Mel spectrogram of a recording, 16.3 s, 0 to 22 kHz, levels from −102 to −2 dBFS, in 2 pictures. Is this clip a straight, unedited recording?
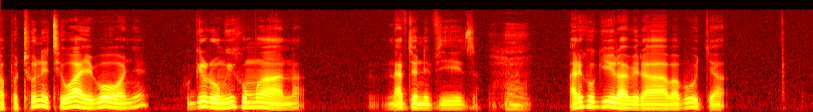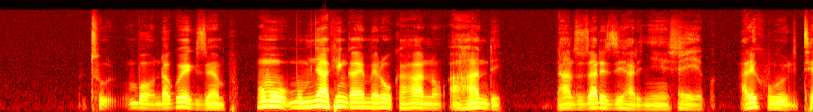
yes; 0 cuts

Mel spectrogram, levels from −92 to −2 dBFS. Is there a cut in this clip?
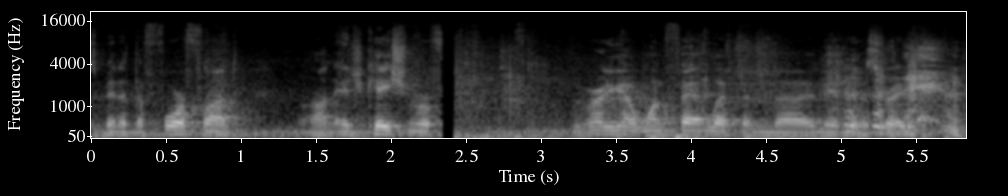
no; 0 cuts

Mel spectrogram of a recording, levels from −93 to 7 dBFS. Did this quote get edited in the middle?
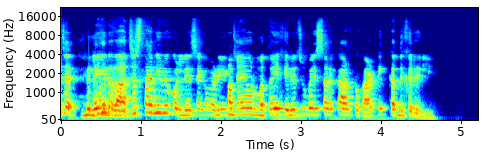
yes; 1 cut; at 2.2 s

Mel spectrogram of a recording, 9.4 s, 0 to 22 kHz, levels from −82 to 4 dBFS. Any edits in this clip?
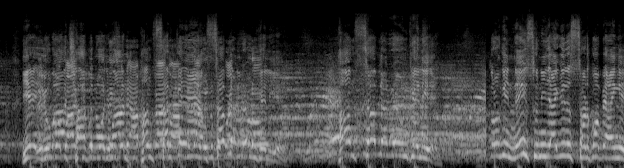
yes; 1 cut; at 7.3 s

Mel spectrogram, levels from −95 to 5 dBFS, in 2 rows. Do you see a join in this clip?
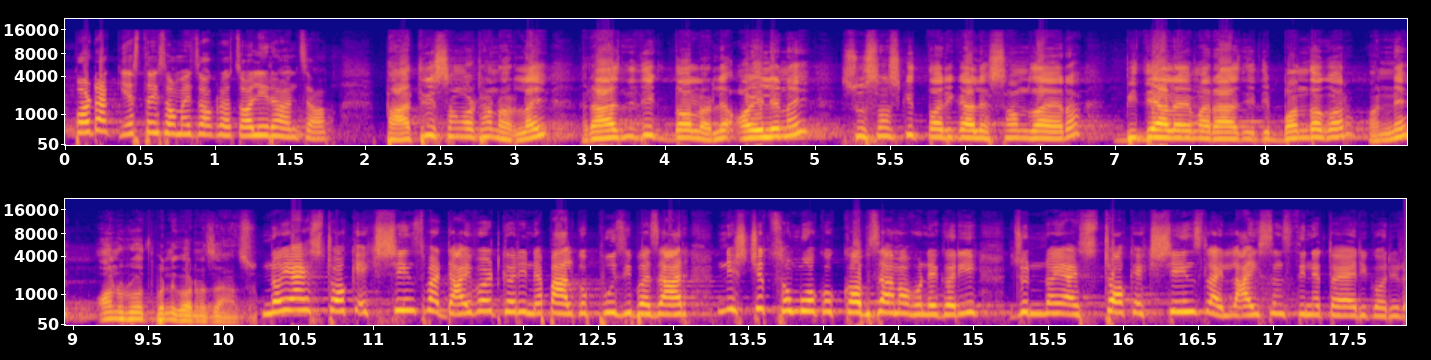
yes; 2 cuts; at 1.9 s, 10.1 s

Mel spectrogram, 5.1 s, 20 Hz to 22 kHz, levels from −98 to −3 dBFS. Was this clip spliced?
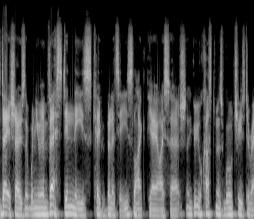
no; 0 cuts

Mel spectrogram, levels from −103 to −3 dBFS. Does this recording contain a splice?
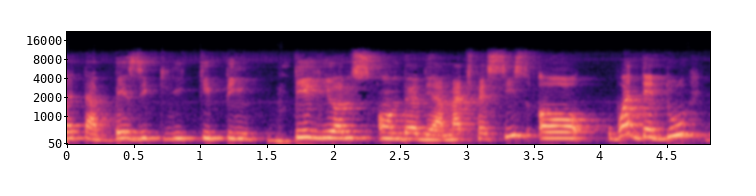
no; 0 cuts

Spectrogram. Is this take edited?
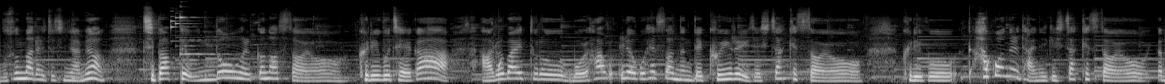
yes; 1 cut; at 3.4 s

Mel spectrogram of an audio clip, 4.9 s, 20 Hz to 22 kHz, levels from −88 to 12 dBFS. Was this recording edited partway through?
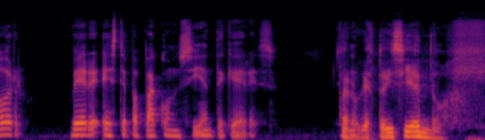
no; 0 cuts

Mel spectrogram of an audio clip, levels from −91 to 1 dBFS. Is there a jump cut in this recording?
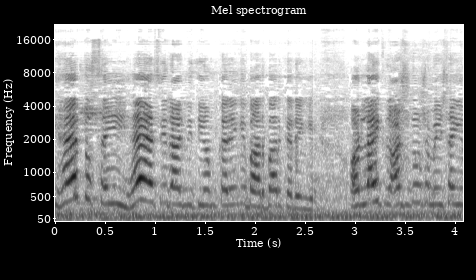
no; 0 cuts

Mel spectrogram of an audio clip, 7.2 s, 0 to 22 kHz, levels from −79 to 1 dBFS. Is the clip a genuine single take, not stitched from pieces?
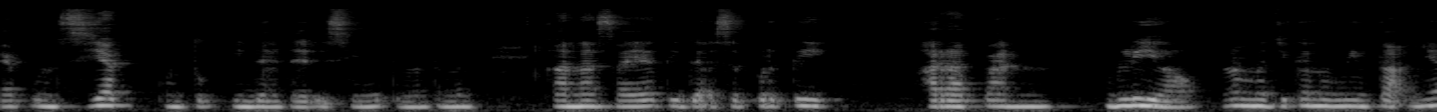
no; 1 cut; at 6.1 s

